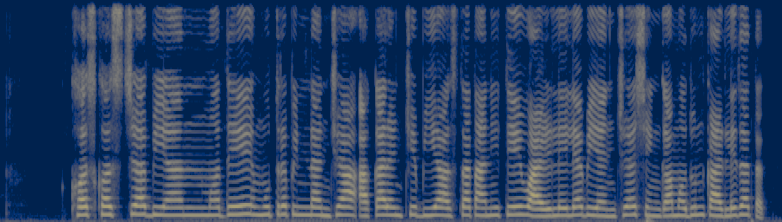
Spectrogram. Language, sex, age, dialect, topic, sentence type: Marathi, female, 18-24, Varhadi, agriculture, statement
